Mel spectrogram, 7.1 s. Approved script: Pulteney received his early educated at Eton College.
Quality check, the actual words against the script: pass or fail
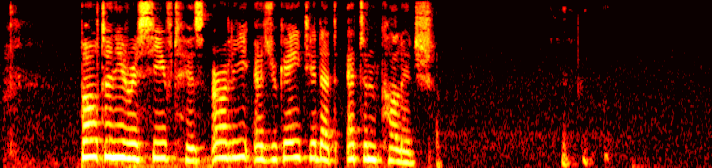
pass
